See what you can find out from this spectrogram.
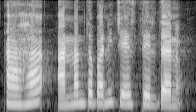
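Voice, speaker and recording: Blustering male porter, bossy, quick threats, woman voicing him, storybook comedy. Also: a little high, lightly acted.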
